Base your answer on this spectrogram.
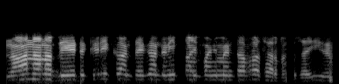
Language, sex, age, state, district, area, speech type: Punjabi, male, 30-45, Punjab, Bathinda, urban, conversation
